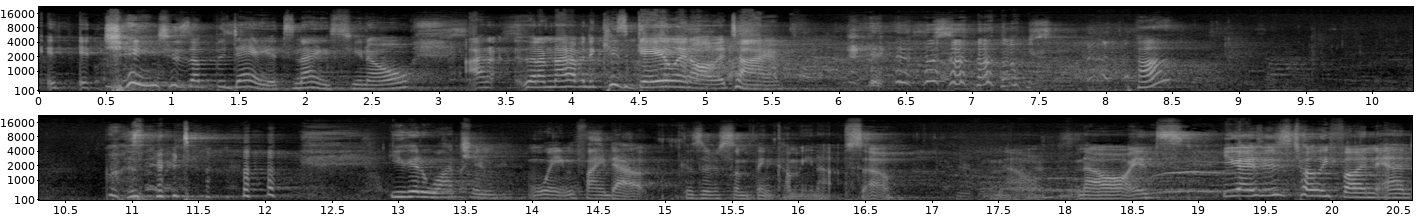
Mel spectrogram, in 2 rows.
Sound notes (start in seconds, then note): 5.7 audience laughing; 8.4 indistinct conversation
